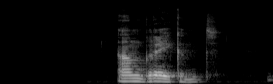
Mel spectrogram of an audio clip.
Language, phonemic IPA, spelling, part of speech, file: Dutch, /ˈaːmˌbreːkənt/, aanbrekend, verb, Nl-aanbrekend.ogg
- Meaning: present participle of aanbreken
